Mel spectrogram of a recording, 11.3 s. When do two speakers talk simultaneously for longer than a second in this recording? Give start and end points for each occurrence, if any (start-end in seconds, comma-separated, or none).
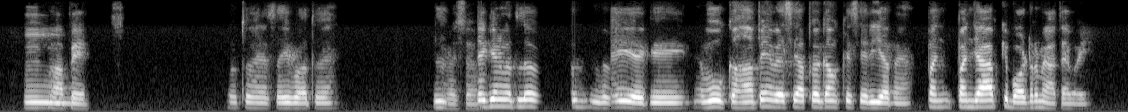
none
